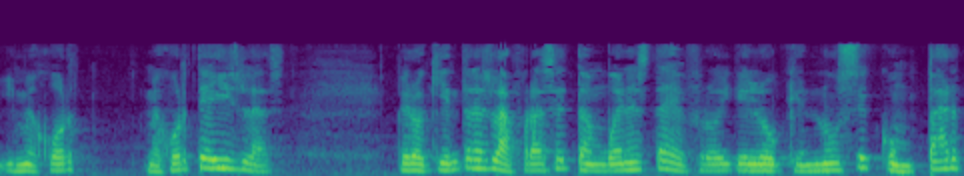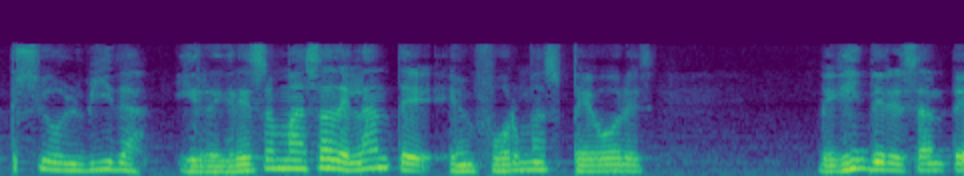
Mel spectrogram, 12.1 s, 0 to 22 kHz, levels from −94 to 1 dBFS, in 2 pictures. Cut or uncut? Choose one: cut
